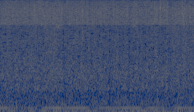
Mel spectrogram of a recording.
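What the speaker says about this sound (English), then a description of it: "The rain bucketed down from above, soaking her to the very core." Steady rain pours down in a horror visual novel, a dense, even wash of falling water with no breaks, fairly quiet and continuous throughout.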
